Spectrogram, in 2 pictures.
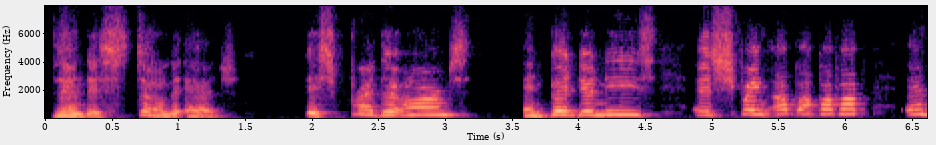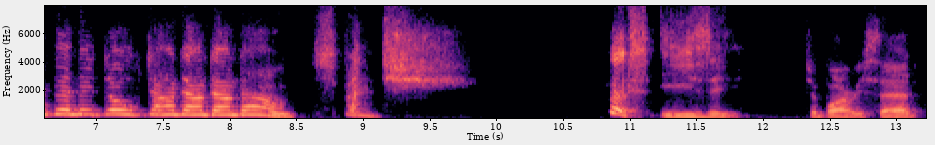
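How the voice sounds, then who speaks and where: A woman with a high-sitting, expressive voice reads a children's storybook aloud deliberately and with feeling, pausing now and then to chat with viewers.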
